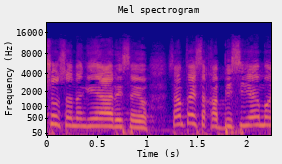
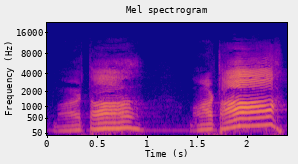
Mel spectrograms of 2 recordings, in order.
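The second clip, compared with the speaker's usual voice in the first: rising to a loud rebuke; sharp scolding call; 4 semitones lower, 5 dB louder, much slower than usual. Shown as a demonstration. Jesus rebuking Martha, sharp and loud. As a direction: scold her name, getting louder. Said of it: "Hindi natin alam kung anong tono noon".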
